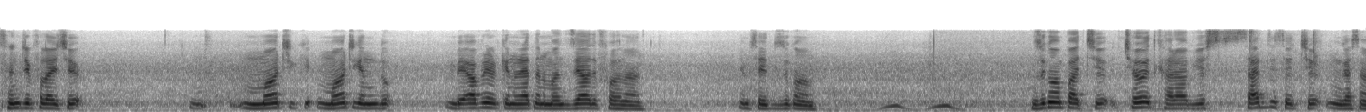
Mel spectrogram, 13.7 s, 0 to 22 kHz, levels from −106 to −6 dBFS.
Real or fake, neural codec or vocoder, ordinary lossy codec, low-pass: real; none; none; 7.2 kHz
